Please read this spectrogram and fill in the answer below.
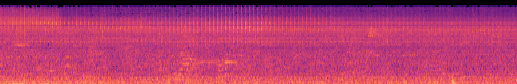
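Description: Busy metro station concourse ambience: a steady rumble and hum with indistinct voices of passers-by, and one sharp knock about nine seconds in.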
